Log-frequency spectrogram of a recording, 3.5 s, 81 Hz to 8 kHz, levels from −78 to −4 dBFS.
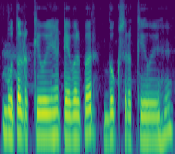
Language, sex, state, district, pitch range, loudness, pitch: Hindi, male, Delhi, New Delhi, 130-145 Hz, -19 LUFS, 135 Hz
